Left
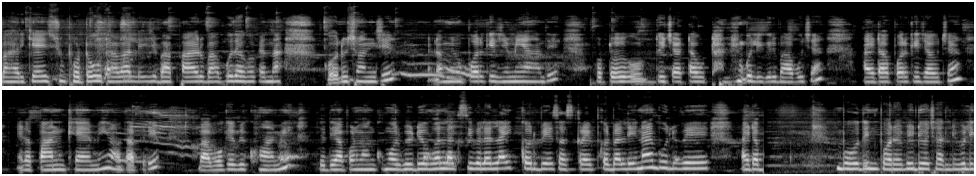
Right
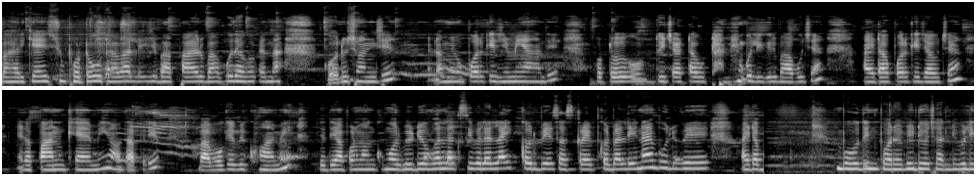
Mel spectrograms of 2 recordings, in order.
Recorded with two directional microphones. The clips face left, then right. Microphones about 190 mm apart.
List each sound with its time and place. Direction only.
0.0 s speech: 40° left (ahead or behind)
18.1 s a woman's voice: 45° left (ahead or behind)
